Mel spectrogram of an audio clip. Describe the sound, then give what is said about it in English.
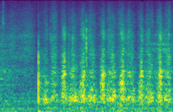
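A pen scratches rapidly back and forth on paper, a steady run of short rasping strokes that starts abruptly and continues fairly loud, with no voices. “Even the pens, like, nah, B, y'all not doing this.”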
